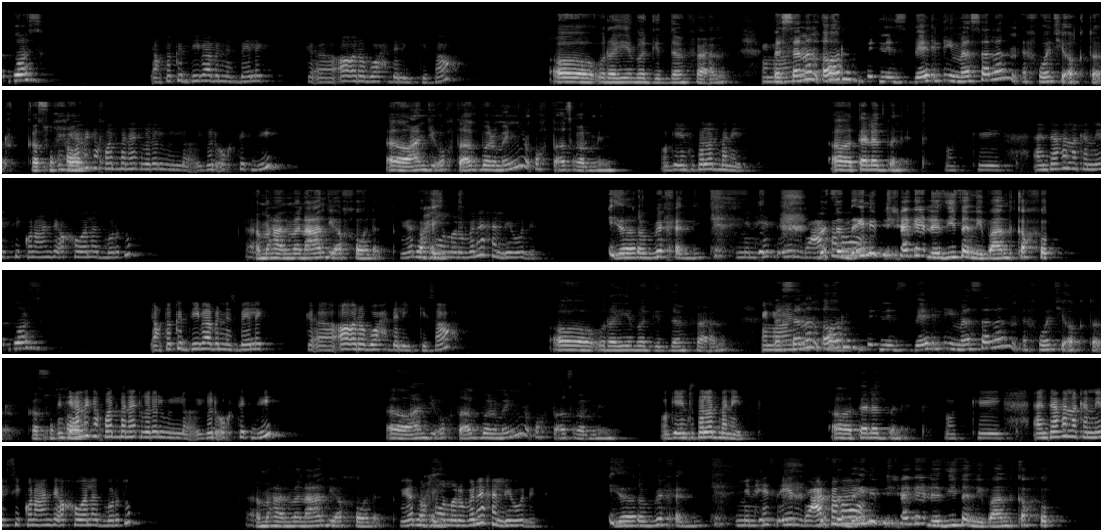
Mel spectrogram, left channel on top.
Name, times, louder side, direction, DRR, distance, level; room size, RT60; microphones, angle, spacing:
voice 1, 1.5-2.7 3.0-4.6 7.6-8.5 11.5-13.8 17.6-18.4 20.4-23.4 26.0-27.4 29.3-30.6, right 5 dB, 60° right, 0.5 m, -30 dB
voice 2, 5.5-11.9 14.8-17.1 19.3-20.1 24.4-25.8 26.1-26.4 28.0-32.4, left 4 dB, 50° left, 0.6 m, -27 dB
11.5 x 5.3 x 6.3 m
head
